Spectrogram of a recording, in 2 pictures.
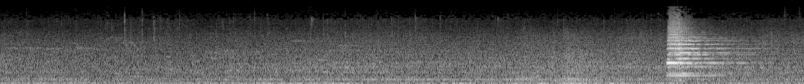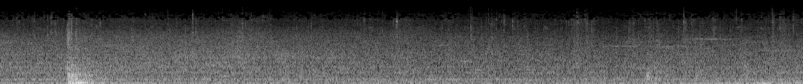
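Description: City street traffic rumbling steadily, with one short car horn honk about seven seconds in, the loudest sound, and a low thump about two seconds after it.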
